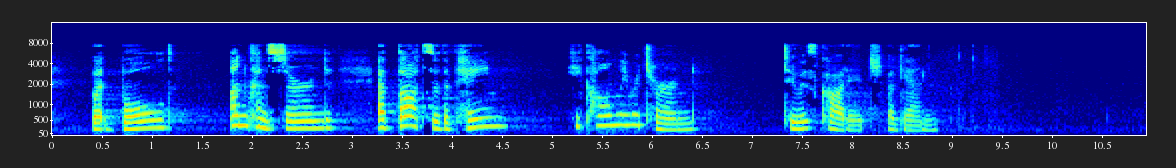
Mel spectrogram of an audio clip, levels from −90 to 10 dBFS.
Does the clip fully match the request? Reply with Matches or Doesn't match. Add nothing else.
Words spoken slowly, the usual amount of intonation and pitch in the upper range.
Doesn't match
